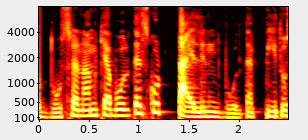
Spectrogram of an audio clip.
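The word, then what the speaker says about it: ptyalin: होता है इसको दूसरा नाम क्या बोलते इसको टाइल इन बोल तक पीड़ितों साइलेंट रहता है टाइल इन थे सलाइवा के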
